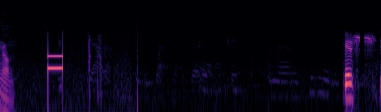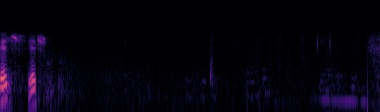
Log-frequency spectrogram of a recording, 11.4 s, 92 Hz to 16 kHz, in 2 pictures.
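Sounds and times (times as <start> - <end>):
speech: 0.0 - 0.3, 5.2 - 6.5
phone speakerphone keypad tone: 0.7 - 1.0.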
